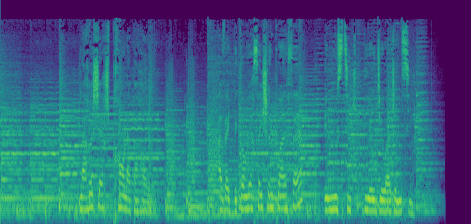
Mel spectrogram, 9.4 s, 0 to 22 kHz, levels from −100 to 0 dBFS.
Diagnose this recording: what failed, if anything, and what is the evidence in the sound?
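Nothing failed at any stage I can hear, and no stretch of the recording gives evidence of a fault anywhere in the chain.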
